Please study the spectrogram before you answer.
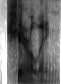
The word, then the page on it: shearling: American English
